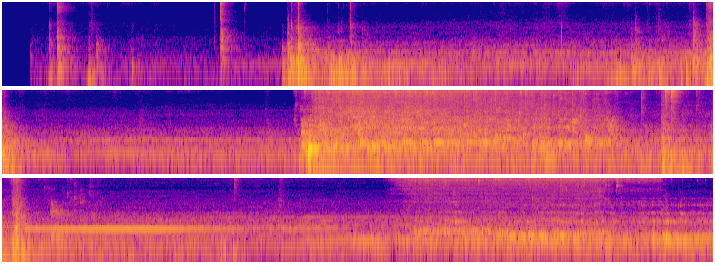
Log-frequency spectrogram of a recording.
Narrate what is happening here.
I opened the toilet door, entered, turned on the light and ventilation, closed the door, flushed the toilet, opened the window and turned on the tap.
